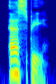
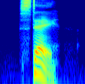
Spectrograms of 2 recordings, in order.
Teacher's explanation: It is so tempting to add a little vowel sound, like an A or an E, before that S. So, instead of stay, people say astay. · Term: tiny extra vowel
